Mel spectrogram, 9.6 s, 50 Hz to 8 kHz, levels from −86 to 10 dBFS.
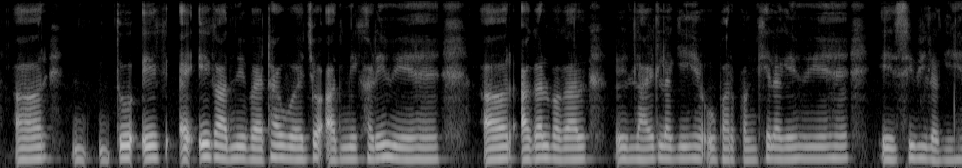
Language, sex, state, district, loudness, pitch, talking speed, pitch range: Hindi, female, Rajasthan, Churu, -27 LUFS, 160 Hz, 170 wpm, 155-165 Hz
